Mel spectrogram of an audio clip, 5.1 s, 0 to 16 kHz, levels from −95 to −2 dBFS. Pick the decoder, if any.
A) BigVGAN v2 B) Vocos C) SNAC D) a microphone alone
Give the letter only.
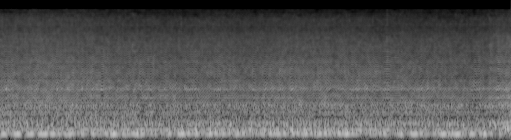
B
